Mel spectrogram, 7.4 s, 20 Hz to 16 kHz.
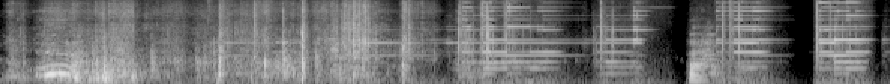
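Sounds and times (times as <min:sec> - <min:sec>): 
rattling and handling noise of Qigong balls: 0:00.0 - 0:07.4
metal Qigong balls chiming when shaken: 0:01.6 - 0:07.4.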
